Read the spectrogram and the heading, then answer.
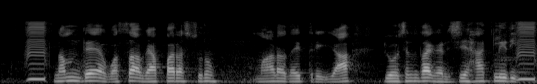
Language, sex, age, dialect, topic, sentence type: Kannada, male, 31-35, Northeastern, banking, question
